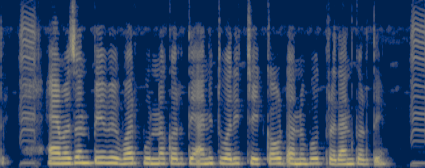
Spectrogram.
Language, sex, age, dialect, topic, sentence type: Marathi, female, 18-24, Varhadi, banking, statement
